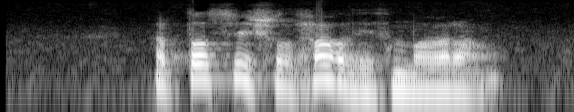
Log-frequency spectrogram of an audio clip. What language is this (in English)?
Kabyle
